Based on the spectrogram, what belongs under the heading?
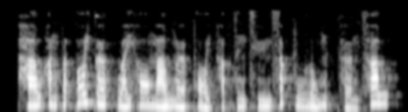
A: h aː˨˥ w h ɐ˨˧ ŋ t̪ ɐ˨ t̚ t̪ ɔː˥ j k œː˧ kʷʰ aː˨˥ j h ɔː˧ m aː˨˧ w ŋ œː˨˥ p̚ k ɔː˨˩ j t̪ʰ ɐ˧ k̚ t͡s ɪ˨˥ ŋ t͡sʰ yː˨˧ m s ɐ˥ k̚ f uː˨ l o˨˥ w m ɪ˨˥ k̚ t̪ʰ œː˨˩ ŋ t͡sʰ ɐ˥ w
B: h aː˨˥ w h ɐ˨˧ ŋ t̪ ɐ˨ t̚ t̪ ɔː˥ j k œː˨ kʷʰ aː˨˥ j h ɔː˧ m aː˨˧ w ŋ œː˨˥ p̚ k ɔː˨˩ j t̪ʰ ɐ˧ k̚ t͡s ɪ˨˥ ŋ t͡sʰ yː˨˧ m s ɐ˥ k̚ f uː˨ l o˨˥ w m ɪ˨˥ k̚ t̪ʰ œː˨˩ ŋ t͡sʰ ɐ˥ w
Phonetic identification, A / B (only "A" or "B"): A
